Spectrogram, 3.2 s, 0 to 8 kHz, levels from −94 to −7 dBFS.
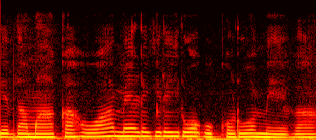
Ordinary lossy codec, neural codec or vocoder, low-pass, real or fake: none; none; 7.2 kHz; real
